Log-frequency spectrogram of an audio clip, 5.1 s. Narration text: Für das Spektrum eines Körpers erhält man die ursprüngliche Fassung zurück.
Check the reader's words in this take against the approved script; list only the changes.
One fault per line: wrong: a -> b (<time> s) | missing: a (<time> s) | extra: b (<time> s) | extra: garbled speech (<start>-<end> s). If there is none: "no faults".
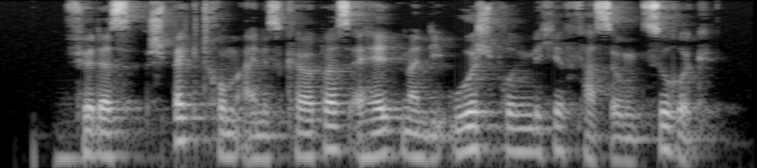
no faults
